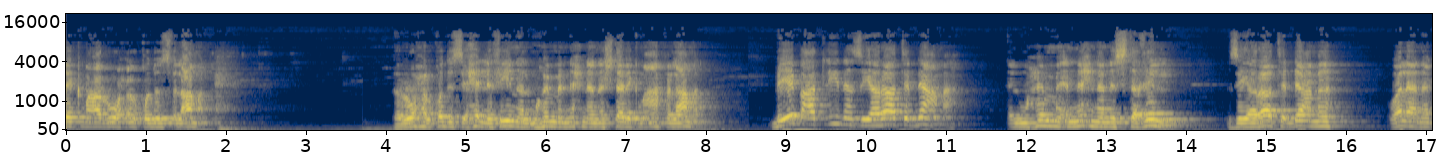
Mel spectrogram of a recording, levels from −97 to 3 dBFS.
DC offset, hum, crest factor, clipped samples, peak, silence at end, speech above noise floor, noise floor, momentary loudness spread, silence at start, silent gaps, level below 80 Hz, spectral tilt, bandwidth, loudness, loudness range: under 0.1%; none; 16 dB; under 0.1%; -2 dBFS; 0 s; 52 dB; -68 dBFS; 13 LU; 0 s; none; -54 dBFS; -3.5 dB/octave; 12.5 kHz; -16 LUFS; 5 LU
